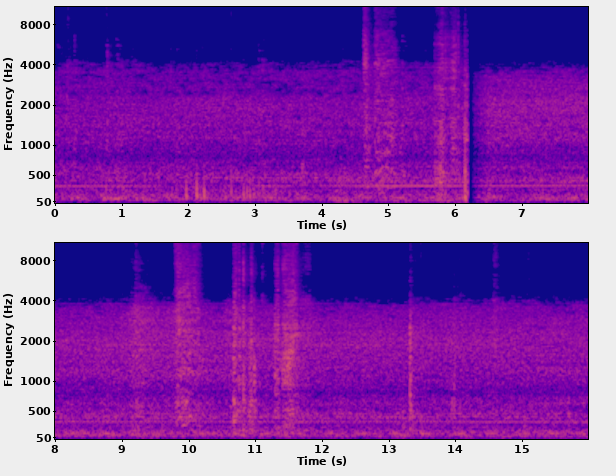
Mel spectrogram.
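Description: Plastic zip ties being pulled tight to fasten a metal mesh grille to a plastic bumper, heard as a few short ratcheting rasps and handling rattles over a steady low hum.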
